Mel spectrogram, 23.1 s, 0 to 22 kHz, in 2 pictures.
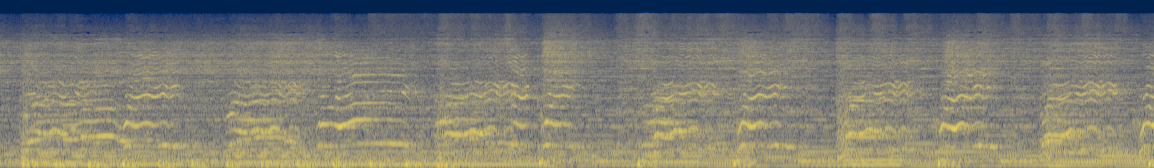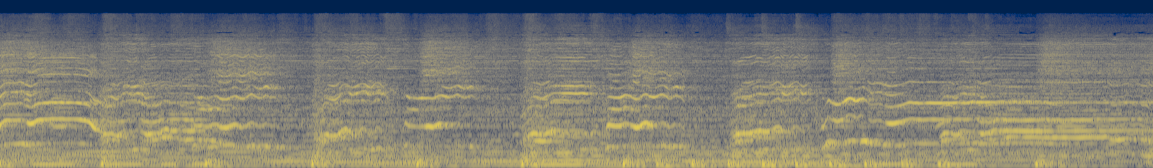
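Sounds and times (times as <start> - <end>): bass line: 0.0 - 23.0
group singing worship song: 0.0 - 23.0
keyboard accompaniment: 0.0 - 23.0.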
